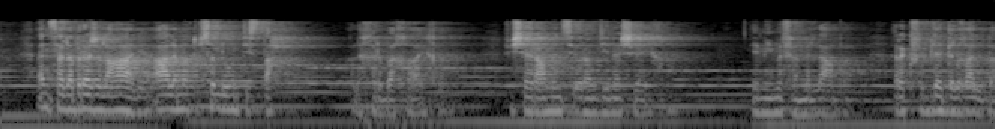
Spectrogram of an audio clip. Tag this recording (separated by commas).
Music, Narration, Speech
